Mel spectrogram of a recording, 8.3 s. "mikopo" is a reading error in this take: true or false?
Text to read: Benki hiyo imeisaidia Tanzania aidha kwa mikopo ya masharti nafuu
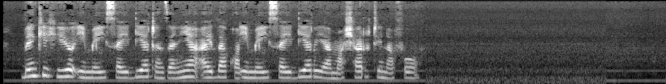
true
